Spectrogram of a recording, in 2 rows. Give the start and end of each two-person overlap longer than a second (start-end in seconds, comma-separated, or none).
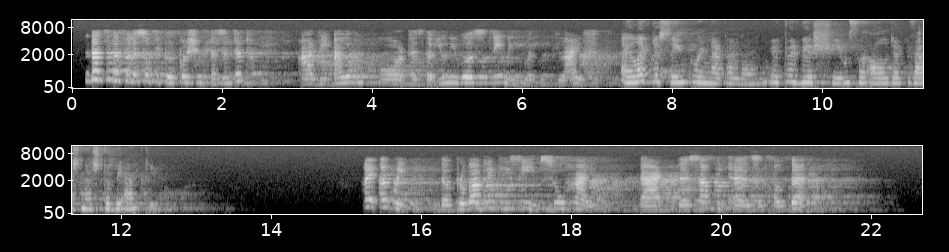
none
